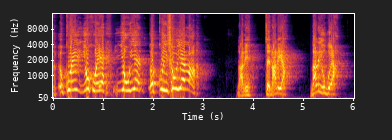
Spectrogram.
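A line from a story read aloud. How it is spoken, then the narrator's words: Panicked loud shout. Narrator (Chinese): 同时口中大喊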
